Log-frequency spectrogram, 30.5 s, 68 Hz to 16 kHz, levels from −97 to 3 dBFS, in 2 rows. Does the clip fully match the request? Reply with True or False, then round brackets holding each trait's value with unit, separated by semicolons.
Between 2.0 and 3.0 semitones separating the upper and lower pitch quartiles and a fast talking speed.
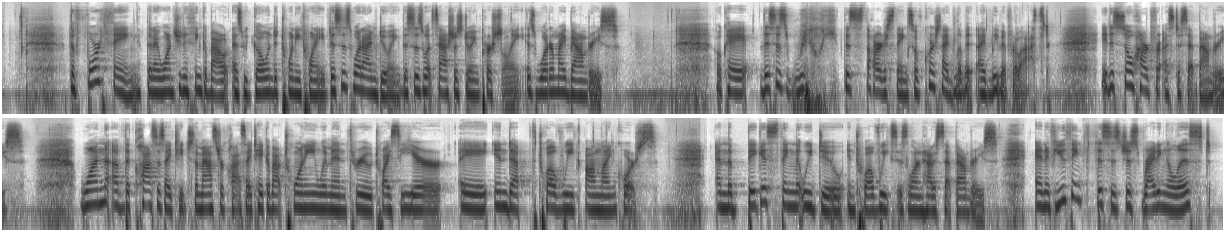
True (2.6 semitones; 215 wpm)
